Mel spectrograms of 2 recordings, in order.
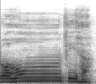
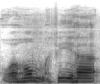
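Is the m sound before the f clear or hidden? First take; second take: hidden; clear. First: The m is hidden, blending into the f. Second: The m is pronounced clearly before the f. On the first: The speaker calls it wrong. "ولا نقول" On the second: The speaker calls it right. "يعتنى بإظهار الميم عند الفاء"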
